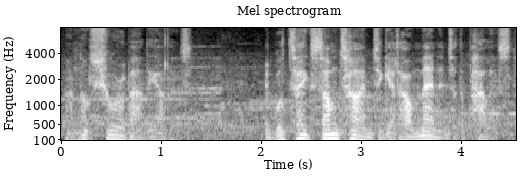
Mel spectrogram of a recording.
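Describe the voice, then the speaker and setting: A man's voice: sits low, a little fast, music in the background, close to an everyday voice. An actor playing a watchful soldier in a fantasy game, reporting to his leader in a terse, businesslike way. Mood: guarded, businesslike.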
